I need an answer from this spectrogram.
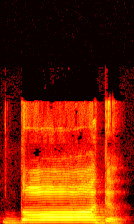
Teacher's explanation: दद वाओ की साउंड नहीं आनी चाहिए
